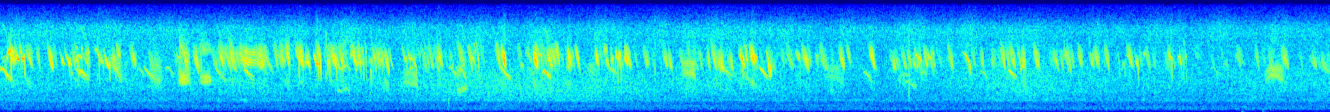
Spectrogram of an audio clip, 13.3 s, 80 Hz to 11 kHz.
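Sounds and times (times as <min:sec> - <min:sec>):
constant background noise: 0:00.0 - 0:13.3
horned lark flock twittering: 0:00.0 - 0:13.3.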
